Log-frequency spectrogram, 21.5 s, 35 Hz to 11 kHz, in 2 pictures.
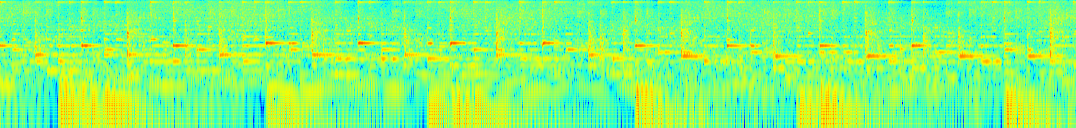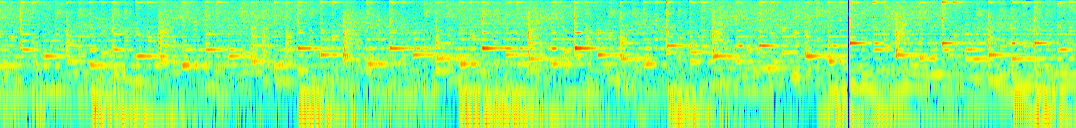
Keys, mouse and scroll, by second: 0.6-1.8 typing, 2.0 Return, 3.1 scroll up 1, 6.2 click, 7.2-10.0 drag, 14.8-15.3 scroll up 1, 15.3-16.3 scroll down 1, 16.3 middle click, 17.4 scroll up 1, 18.7-21.4 middle drag, 21.4-21.5 scroll down 1.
